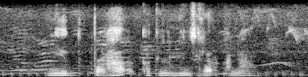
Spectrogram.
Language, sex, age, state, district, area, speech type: Santali, male, 18-30, West Bengal, Uttar Dinajpur, rural, spontaneous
